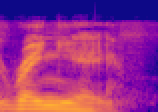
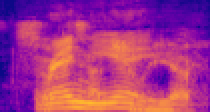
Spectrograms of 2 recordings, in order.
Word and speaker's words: Regnier: everybody messes that up it's rainier renye french sort of canadian last name yeah nice nice i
